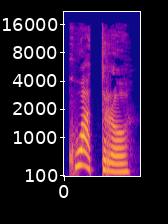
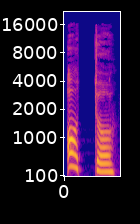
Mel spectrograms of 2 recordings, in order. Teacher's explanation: almost stopping the breath coming out her mouth and then letting it go for the second part · Term: double consonant sound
